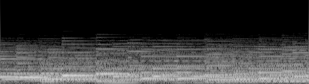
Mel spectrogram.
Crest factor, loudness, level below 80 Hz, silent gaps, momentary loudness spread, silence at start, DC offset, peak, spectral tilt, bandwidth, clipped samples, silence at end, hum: 10 dB; -18 LUFS; -40 dBFS; none; 3 LU; 0 s; under 0.1%; -6 dBFS; -11.5 dB/octave; 4.3 kHz; under 0.1%; 0 s; none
